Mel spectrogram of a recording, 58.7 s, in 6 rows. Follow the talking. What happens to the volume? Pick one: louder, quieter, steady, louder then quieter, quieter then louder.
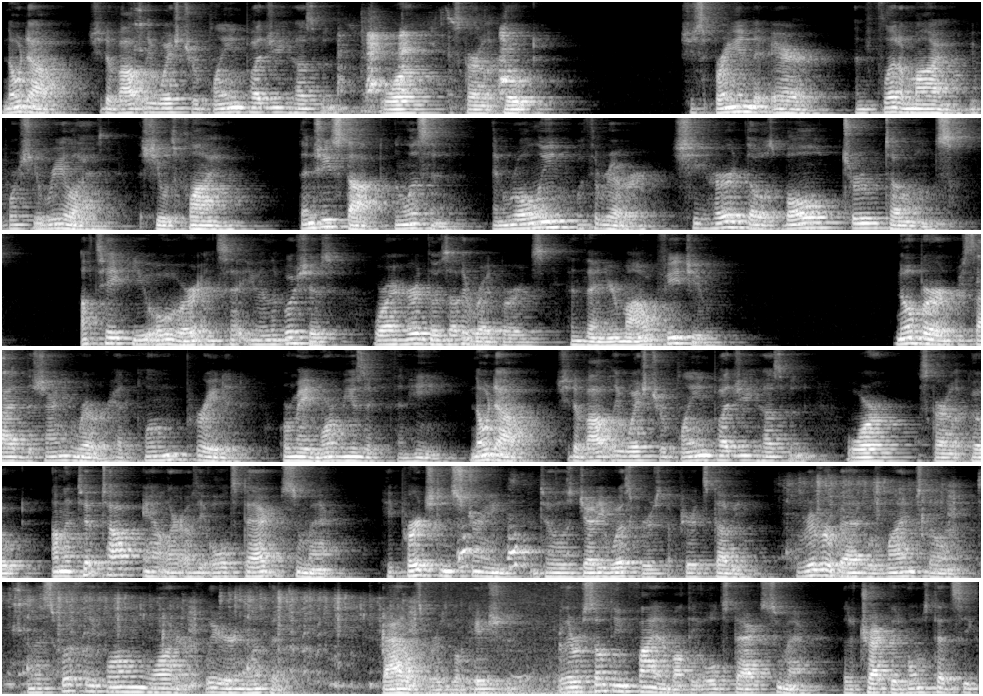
steady.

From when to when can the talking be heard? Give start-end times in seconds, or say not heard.
0.0-5.5, 6.8-12.2, 12.8-19.3, 20.4-26.7, 28.5-51.9, 52.8-58.6.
